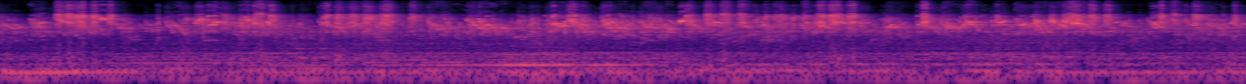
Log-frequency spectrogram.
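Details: Budgie song with parakeet chirping: unbroken busy chatter of high, raspy chirps and squeaky trills pulsing in small surges, steady throughout with a low background hum.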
